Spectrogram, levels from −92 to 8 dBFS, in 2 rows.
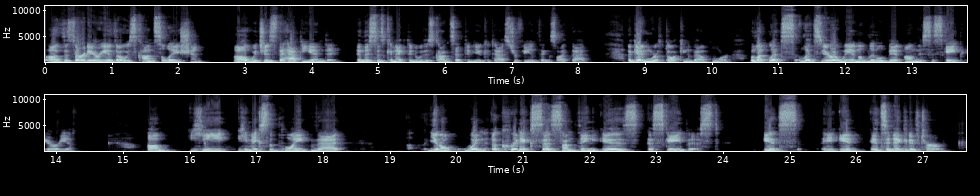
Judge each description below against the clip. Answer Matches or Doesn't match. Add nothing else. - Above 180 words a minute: Doesn't match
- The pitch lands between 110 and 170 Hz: Matches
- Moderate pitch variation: Doesn't match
